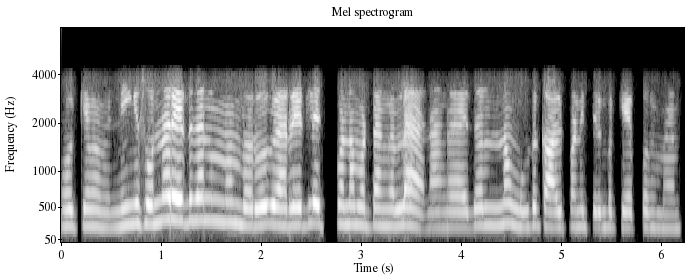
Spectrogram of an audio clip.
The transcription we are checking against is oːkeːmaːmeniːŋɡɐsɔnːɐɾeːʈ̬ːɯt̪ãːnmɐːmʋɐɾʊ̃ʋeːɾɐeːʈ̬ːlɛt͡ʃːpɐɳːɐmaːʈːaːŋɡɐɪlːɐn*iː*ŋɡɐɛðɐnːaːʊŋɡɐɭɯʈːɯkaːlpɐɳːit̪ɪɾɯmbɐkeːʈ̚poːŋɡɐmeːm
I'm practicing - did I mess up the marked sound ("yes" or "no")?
yes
